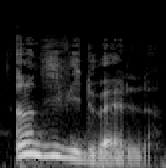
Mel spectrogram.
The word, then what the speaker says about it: individuelle: So remember when you get this E and then double consonant, and especially here, it's the same one. That's the idea. It will open the sound of E, so you will pronounce it like E.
